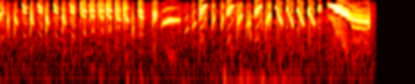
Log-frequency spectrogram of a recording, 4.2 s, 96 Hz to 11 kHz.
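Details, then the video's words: European goldfinch in campero-style song for training young birds: fast repeated high twitters, a short whistled dip, lively chattering notes, and a closing drawn-out buzzy downslur. "NUEVO CD CAMPERO PARA EDUCAR JILGUEROS 2022/2023"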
